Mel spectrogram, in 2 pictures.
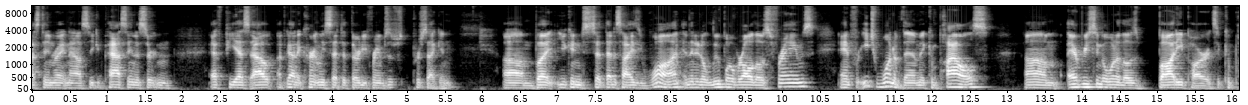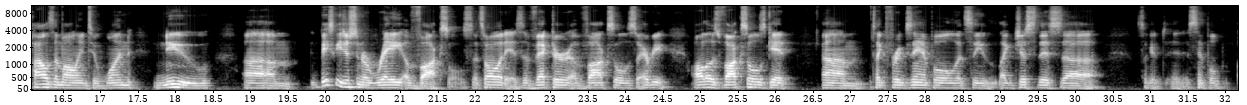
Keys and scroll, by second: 0.0-1.3 typing, 4.2-6.0 typing, 7.1 j, 7.3 j, 7.7 j, 8.8-9.9 typing, 10.1 Escape, 11.9 shift+v, 24.6 Escape, 25.3 super+Tab.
